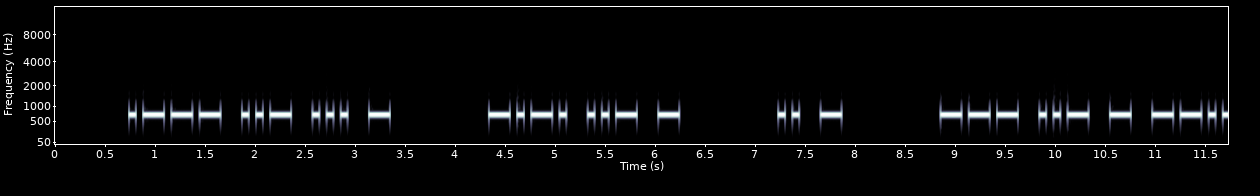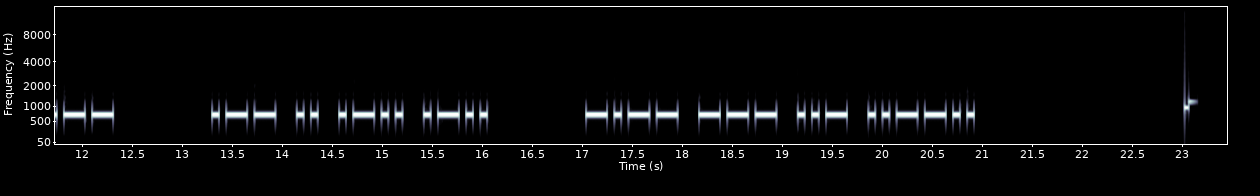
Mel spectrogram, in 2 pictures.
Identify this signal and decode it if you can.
Morse code, heard as a keyed tone, about 17 wpm, 700 Hz. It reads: JUST CUT IT OUT, WILL YOU?
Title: 2x Word-Spacing - Sentences from Top 300 Words - 17wpm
